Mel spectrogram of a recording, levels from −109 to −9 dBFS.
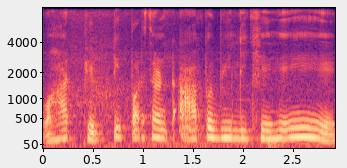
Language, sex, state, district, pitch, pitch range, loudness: Chhattisgarhi, male, Chhattisgarh, Sarguja, 135 Hz, 130-150 Hz, -19 LUFS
